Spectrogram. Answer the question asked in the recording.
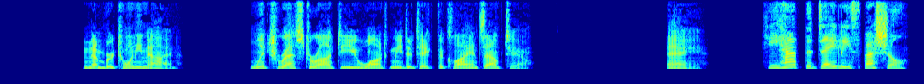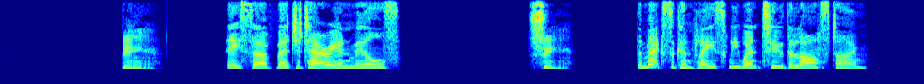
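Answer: C: The Mexican place we went to the last time.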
